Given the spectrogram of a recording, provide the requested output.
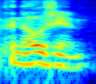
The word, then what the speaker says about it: Panosian: dude I'm here I I pronounce it Dan panosian panosian doing it doing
